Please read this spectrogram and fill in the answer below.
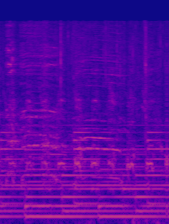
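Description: Chickens clucking over soft background music of held chords.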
